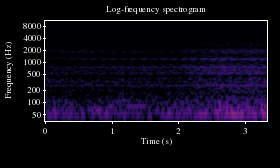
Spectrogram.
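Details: 2017 Hyundai Elantra idling after the negative-cable battery sensor was replaced for an intermittently flashing battery light (new alternator, battery about 1.5 years old): quiet, steady idle with an even hum, no knocks or misses; healthy.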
